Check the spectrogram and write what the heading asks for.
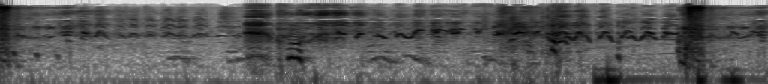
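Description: Electronic toy duck making quick warbling, quack-like sounds on and off, with a few short sharp bursts. A low rumble comes in near the end.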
